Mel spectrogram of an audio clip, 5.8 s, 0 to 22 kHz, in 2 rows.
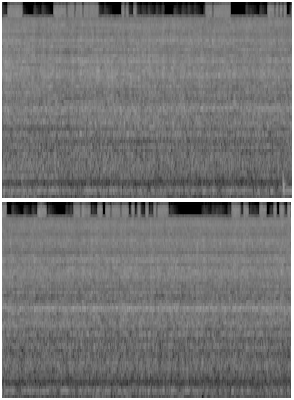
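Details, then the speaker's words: Compressed air blown through the touch-activated multi-function faucet, hot and cold, while winterizing a 2021–2024 Winnebago Revel with the HydroLink panel; steady even rush of air with no water sputter, air heard through the cabin lines, purge complete. "At this point, you'll actually start hearing air going through the lines more throughout the cabin, and that is totally fine and done."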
